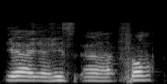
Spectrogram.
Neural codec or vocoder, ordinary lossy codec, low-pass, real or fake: codec, 32 kHz, 1.9 kbps, SNAC; none; 7.2 kHz; fake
